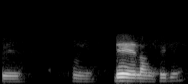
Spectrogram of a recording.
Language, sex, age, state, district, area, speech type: Bodo, male, 18-30, Assam, Kokrajhar, rural, conversation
